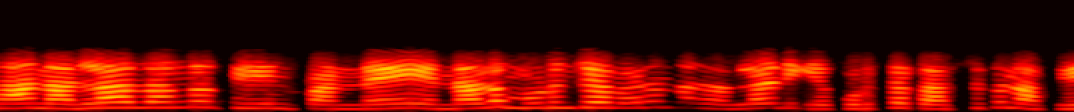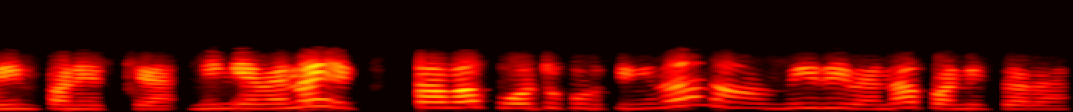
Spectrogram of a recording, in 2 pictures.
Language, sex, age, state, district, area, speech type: Tamil, female, 18-30, Tamil Nadu, Tiruchirappalli, rural, conversation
